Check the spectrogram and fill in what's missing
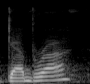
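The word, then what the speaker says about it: Geburah: The pronunciation for 5, if I pronounce this correctly, is Gebra. It's kind of like Deborah, but with a G, G-E-B-U-R-A-H.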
